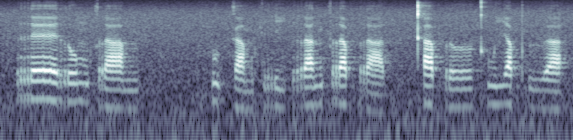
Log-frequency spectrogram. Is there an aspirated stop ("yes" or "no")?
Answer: yes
